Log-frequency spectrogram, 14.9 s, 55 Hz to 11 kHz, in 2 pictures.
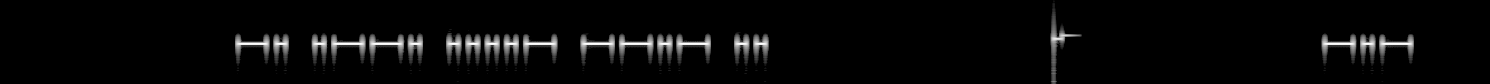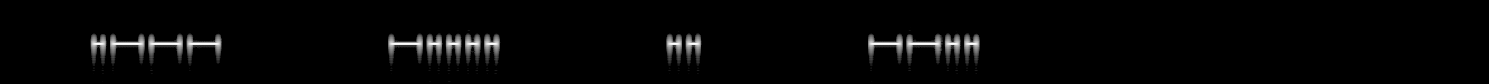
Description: Morse code, heard as a keyed tone, about 25 wpm, spaced as for 13 wpm, 700 Hz. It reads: NP4QI KJ6IZ
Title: USA Call Signs - 5 Characters - 6x Character Spacing - 25wpm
